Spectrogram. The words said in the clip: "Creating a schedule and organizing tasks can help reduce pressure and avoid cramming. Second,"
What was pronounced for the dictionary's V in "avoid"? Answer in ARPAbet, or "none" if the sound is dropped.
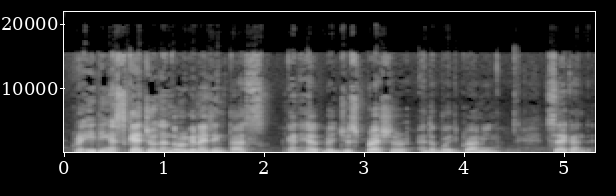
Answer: B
